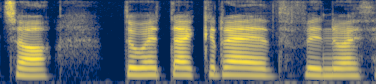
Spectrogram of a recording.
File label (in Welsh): "greddf" Welsh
